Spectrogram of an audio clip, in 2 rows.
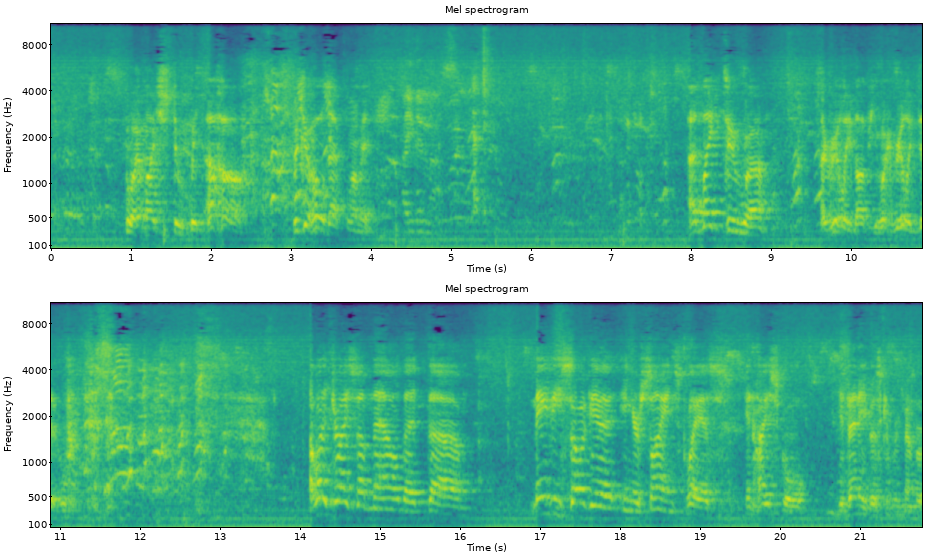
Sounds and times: Speech: 1.0 - 2.4, 14.1 - 16.2, 16.9 - 21.7.

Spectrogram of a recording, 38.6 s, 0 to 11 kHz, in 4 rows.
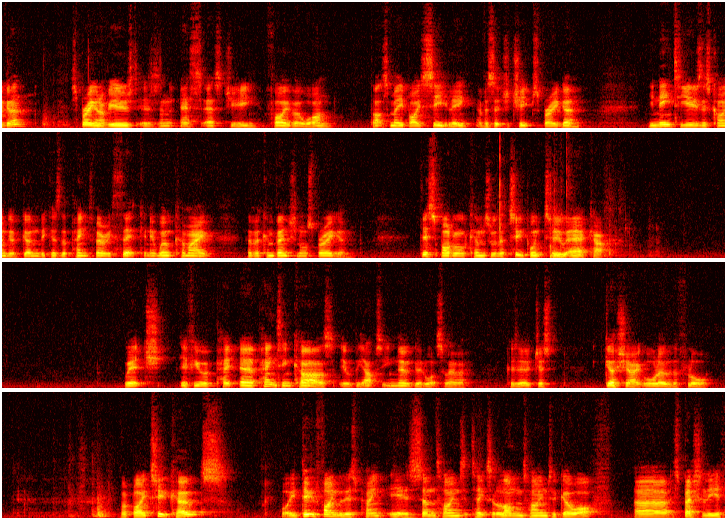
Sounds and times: Speech: 0.0 - 7.8, 8.6 - 14.4, 15.2 - 18.0, 20.9 - 28.8, 30.5 - 38.5.

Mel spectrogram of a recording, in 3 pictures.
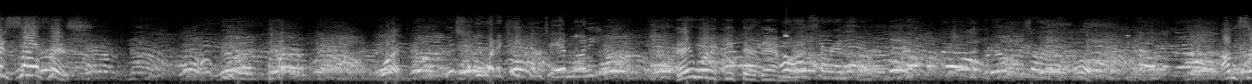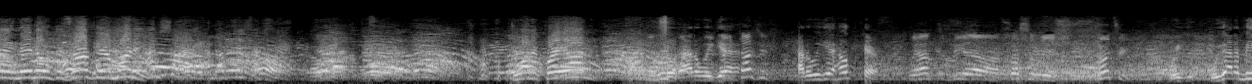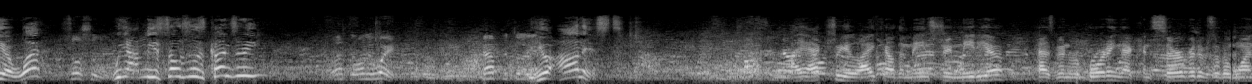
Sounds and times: Inside, public space: 0.0 - 37.5.

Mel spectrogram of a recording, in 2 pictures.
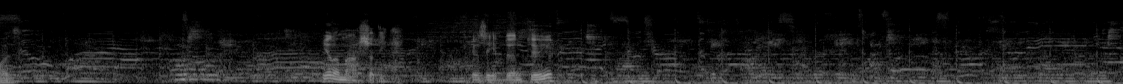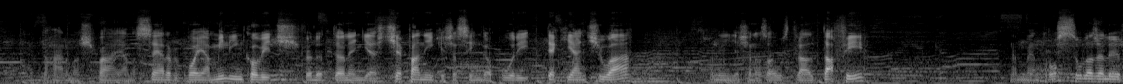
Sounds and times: Speech: 0.0 - 0.4, 1.7 - 6.6, 7.3 - 20.0, 21.3 - 22.4
Music: 0.0 - 22.4.

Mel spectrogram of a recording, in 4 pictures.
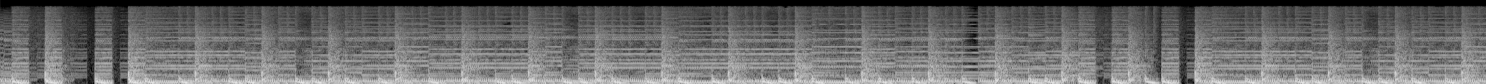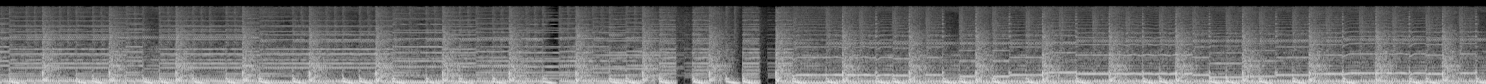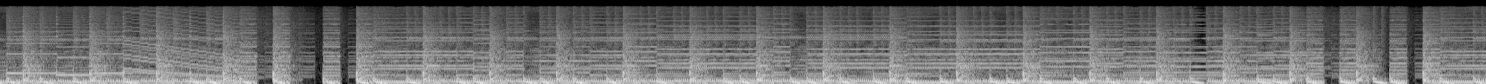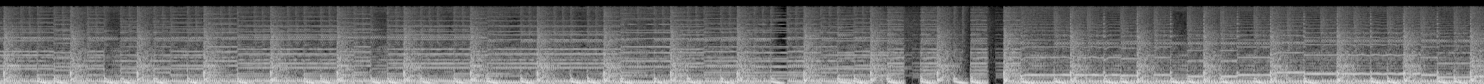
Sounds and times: Music: 0.0 - 59.4.

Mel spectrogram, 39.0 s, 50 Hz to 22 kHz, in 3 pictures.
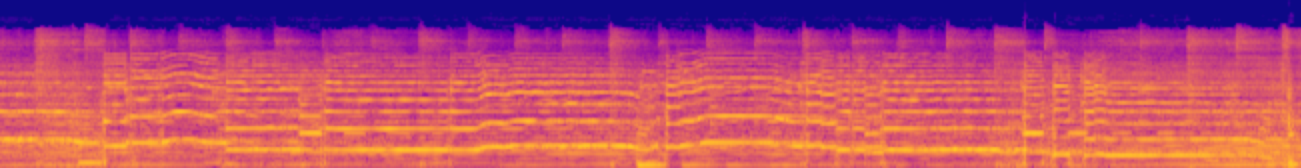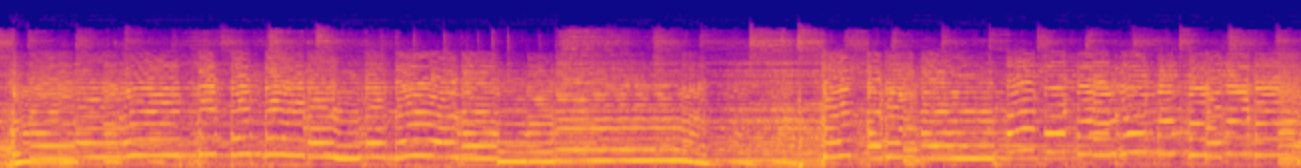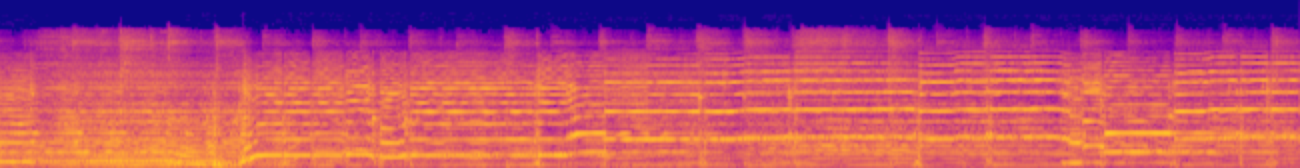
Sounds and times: Guitar: 0.0 - 39.0
Progressive rock: 0.0 - 39.0.

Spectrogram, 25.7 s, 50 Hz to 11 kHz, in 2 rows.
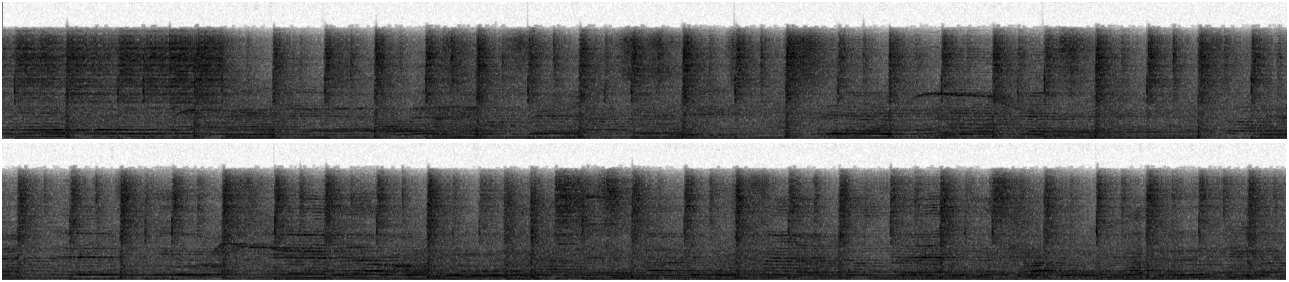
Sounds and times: Music: 0.0 - 25.6.

